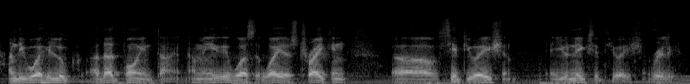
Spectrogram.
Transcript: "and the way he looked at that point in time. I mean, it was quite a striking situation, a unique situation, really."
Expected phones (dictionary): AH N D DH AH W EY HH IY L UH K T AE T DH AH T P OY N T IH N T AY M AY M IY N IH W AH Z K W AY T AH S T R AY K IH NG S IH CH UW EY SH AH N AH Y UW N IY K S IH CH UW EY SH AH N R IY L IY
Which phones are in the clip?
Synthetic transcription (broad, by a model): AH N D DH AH W EY HH IY L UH K AE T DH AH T P OY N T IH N T AY M AY M IY N IH W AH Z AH W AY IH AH S T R AY K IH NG S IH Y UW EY SH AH N AH Y UW N IY K S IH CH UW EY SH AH N R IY L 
